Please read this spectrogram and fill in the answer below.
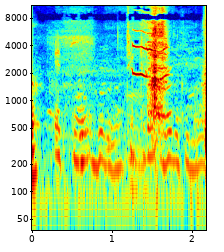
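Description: A leaf held to the lips and blown as a whistle gives one short, high squeak about a second and a half in, over faint murmured talk.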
